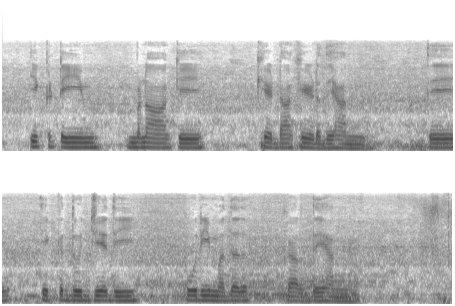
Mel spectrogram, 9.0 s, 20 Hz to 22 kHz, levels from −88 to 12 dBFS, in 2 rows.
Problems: background sounds at intervals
